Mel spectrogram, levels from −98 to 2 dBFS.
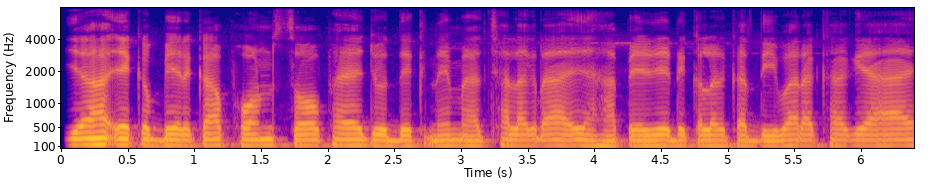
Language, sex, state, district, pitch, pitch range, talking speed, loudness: Hindi, male, Chandigarh, Chandigarh, 115 Hz, 110-120 Hz, 225 wpm, -18 LUFS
